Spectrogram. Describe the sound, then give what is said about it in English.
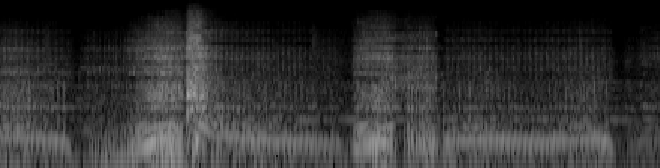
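A wolf in a video game fight gives harsh roaring snarls. Loud bursts rise and fall over a lower rumbling growl, with no one talking. “I guess I'll try to finish off this wolf here.”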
